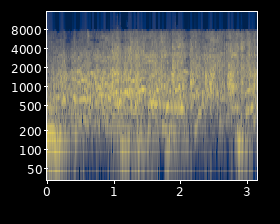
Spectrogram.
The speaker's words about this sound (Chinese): 谢谢大家。你看这个掌声就知道，大家可能对 MBA 班是还是非常期待的，是不是？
